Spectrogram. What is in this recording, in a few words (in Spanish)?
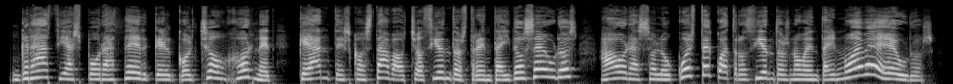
infantiles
